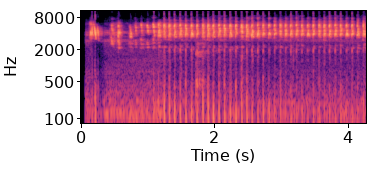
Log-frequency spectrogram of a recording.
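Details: Eurasian tree sparrow on a master recording for training other birds: a few high chirps, then a long, fast, steady trill of harsh buzzy pulses, about fifteen per second.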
